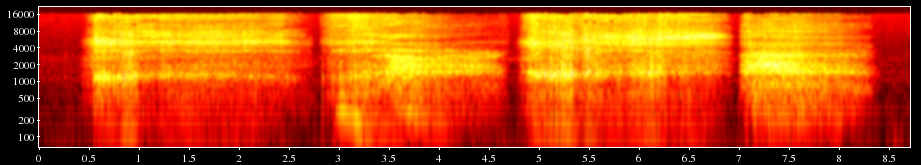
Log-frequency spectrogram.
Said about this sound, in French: Que signifie cela s'étonna Hugues. On dirait que Tom ronfle. Il ronflerait rudement fort, répliqua Jacques.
